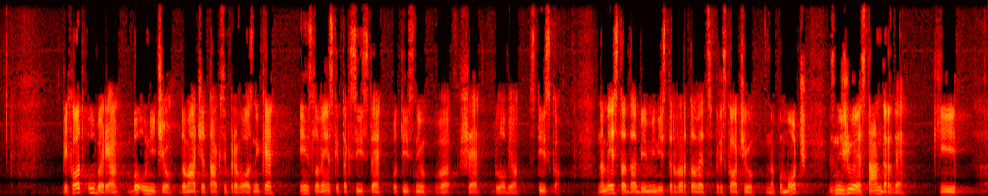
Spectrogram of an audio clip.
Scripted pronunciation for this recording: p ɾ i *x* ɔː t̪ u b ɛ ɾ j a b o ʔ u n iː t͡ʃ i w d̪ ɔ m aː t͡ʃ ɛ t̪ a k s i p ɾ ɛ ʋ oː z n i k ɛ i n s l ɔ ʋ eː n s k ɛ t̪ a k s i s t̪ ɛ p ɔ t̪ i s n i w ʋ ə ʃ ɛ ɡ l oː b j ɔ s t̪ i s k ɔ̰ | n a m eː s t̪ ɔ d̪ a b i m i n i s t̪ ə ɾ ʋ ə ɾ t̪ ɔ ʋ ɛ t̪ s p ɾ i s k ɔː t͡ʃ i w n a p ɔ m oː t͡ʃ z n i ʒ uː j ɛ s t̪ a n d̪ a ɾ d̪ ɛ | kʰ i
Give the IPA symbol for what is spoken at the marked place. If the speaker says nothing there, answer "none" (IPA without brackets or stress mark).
x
